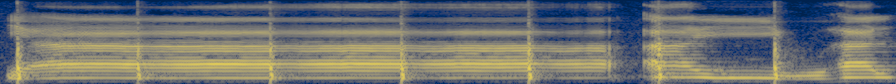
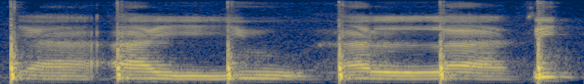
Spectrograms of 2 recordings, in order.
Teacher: ini panjang sekali, ada 5 sampai 6 ketukan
